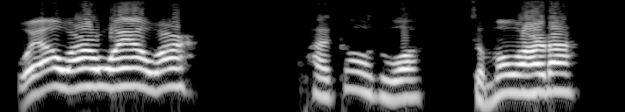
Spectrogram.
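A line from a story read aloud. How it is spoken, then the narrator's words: Loud eager clamoring. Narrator (Chinese): 王贵一听说是游戏，就大声嚷嚷起来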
